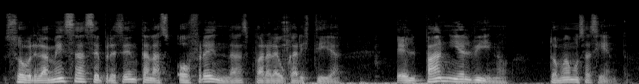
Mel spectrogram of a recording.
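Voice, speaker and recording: A man's voice: low voice, animated, moderate pace, darkish tone. A man acting as lay reader and guide at Mass, reading scripted prayers and liturgical announcements.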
